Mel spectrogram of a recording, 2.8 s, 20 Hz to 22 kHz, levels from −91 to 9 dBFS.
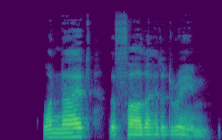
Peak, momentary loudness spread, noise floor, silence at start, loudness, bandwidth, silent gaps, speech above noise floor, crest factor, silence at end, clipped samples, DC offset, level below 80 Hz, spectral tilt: -4 dBFS; 11 LU; -85 dBFS; 0.55 s; -22 LUFS; 14.5 kHz; none; 64 dB; 18 dB; 0.2 s; under 0.1%; under 0.1%; -62 dBFS; -7 dB/octave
